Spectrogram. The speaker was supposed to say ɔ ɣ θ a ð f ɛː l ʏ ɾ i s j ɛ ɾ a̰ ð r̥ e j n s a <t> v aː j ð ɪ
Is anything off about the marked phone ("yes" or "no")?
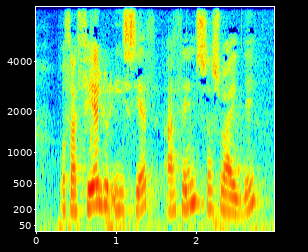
yes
